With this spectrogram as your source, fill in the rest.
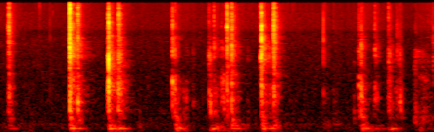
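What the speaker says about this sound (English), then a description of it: "I will type here marginal error." Typing on a computer keyboard, short bursts of crisp key clicks in irregular clusters separated by brief pauses, close and fairly quiet in an otherwise silent room.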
